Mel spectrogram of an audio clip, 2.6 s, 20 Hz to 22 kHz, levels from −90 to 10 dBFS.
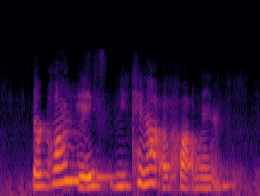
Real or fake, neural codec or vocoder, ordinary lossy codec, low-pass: fake; codec, 16 kHz, 1 kbps, FreqCodec, smaller model; none; none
